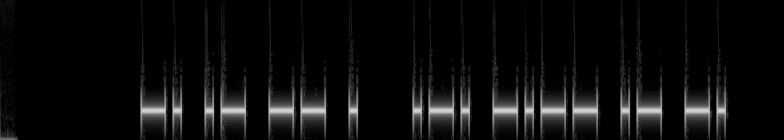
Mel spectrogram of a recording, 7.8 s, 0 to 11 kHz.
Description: Morse code, heard as a keyed tone, about 15 wpm, 700 Hz. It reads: NAME RYAN
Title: Practice QSO - Exchange 1 - Beginning - 15wpm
